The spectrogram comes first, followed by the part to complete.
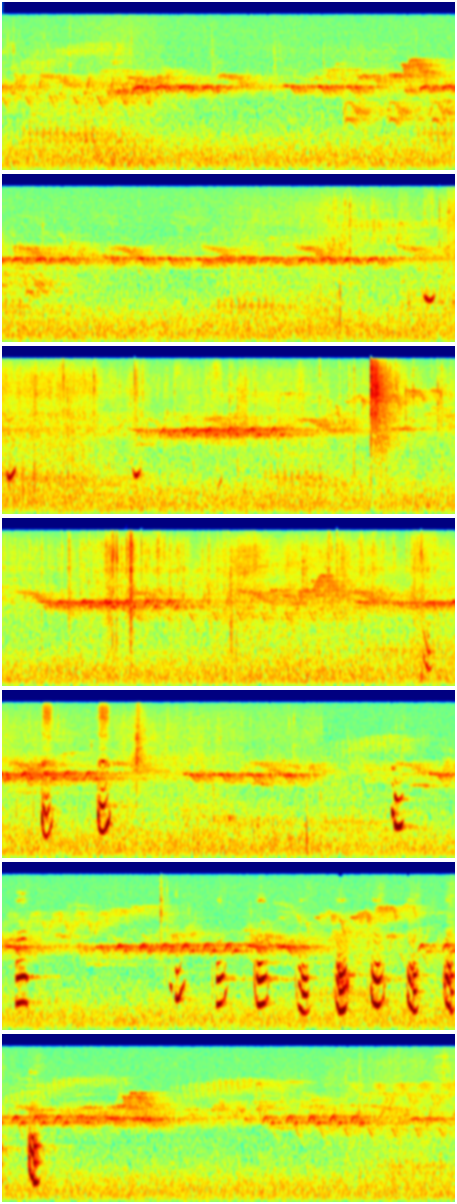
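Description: Turkey calling in the woods: a few single notes, then near the end a quick run of about nine notes, each falling in pitch. A steady, pulsing insect chorus chirrs underneath.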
